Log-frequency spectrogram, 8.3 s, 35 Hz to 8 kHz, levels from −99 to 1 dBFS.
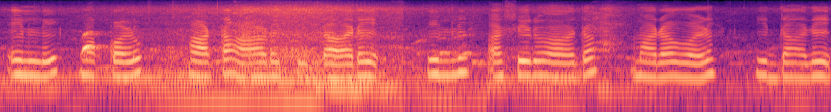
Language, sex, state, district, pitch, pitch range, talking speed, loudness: Kannada, female, Karnataka, Bellary, 200 Hz, 190-210 Hz, 70 wpm, -17 LUFS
